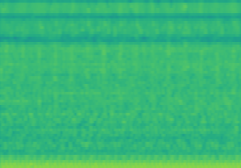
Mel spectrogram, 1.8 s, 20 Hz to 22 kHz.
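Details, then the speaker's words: 1991-2003 Ford Escort/Mercury Tracer after fuel pump and fuel filter replacement, starting on second try: steady, even low rumble with unchanging beat, no misses or knocks; normal idle after repair. "That's a sound I haven't heard in a long time. That's what we wanted to hear."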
